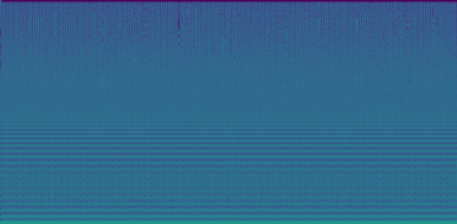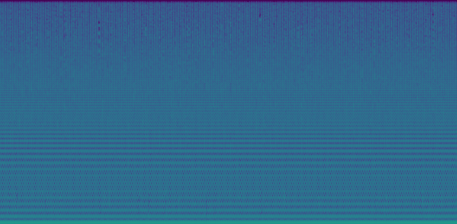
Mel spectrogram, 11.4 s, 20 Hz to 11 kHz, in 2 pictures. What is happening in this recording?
Doepfer A-110-1 VCO Rectangle - F#1
Sample of the Doepfer A-110-1 rectangle output.
Pulse width is set to around 50%, so it should roughly be a square wave.
Captured using a RME Babyface and Cubase.
A-100, A-110-1, analog, analogue, electronic, Eurorack, modular, multi-sample, oscillator, raw, rectangle, sample, square, square-wave, synthesizer, VCO, wave, waveform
